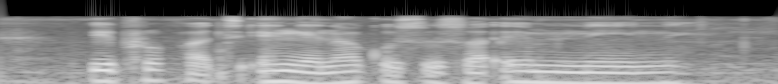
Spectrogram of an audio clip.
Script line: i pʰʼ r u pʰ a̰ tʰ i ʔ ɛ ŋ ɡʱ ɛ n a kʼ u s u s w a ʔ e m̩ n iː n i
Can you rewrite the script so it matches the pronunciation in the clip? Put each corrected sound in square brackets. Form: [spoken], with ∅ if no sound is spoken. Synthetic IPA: i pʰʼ r [ɔ] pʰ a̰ tʰ i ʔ ɛ ŋ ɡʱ ɛ n a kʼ u s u s w a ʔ e m̩ n iː n i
